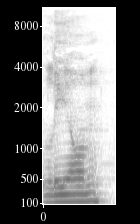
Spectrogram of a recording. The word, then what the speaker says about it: Leon: If you know about Leon restaurants around the UK, L-E-O-N, Leon, I think some places around the world pronounce it Leon.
